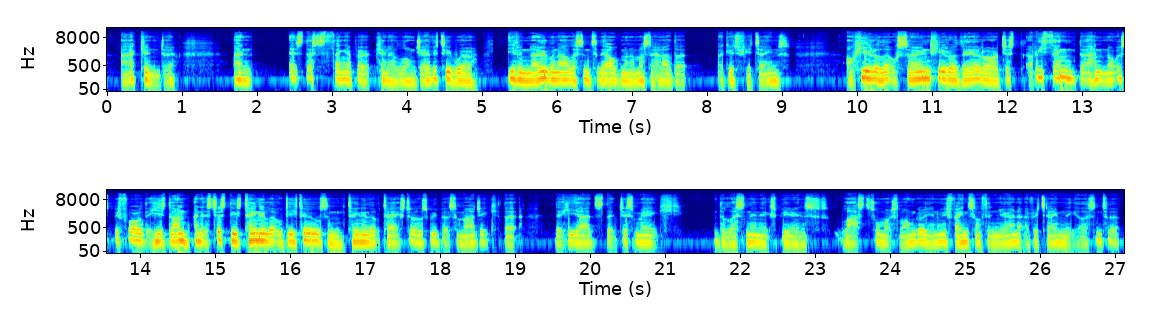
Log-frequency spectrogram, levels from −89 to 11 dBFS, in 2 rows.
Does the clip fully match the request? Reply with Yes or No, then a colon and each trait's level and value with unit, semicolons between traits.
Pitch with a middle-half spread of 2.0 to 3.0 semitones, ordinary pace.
No: narrow, 2.4 semitones; fast, 210 wpm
